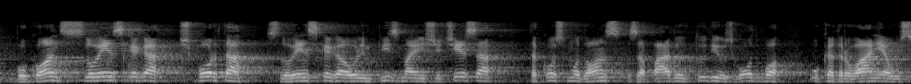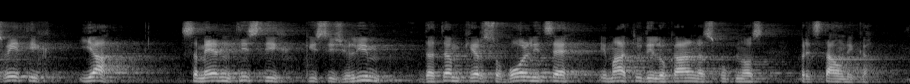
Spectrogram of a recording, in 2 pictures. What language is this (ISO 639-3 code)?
slv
